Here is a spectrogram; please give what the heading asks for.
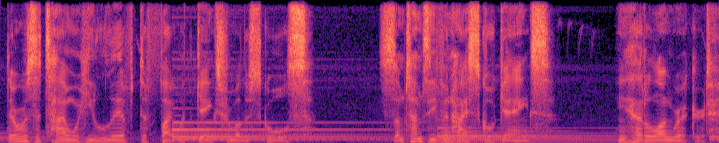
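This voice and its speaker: A man playing a hot-headed but loyal high school boy, blunt and excitable, in an audio drama. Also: close to an everyday voice.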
